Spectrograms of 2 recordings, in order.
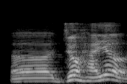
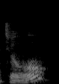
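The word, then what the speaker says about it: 좋아요: Tetapi di aturan baca nomor 7 disampaikan bahwasanya jika ada hiet posisinya di akhir, oke, ketemu dengan vokal di sampingnya, ditandai dengan iyang ini, teman-teman, maka si hiet tidak terbaca. Jadi nanti Anda membacanya hanya Joayo.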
